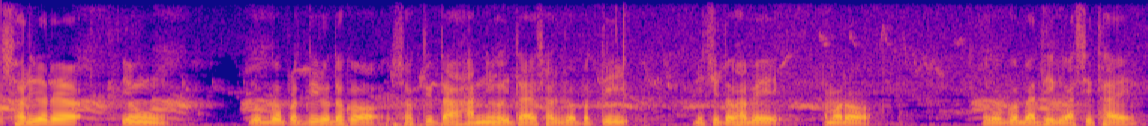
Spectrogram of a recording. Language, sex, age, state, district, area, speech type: Odia, male, 30-45, Odisha, Kendrapara, urban, spontaneous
